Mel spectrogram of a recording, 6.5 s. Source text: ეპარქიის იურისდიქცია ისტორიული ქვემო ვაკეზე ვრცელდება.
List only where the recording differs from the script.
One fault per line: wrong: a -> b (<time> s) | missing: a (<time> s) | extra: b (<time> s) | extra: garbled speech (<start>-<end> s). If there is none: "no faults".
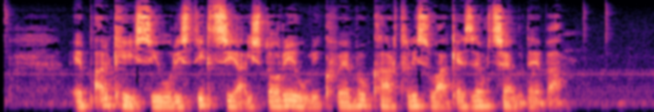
extra: ქართლის (3.8 s)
